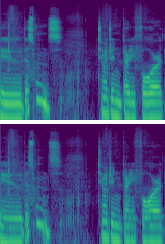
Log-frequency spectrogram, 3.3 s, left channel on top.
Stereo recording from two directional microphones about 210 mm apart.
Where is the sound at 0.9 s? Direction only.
30° right (ahead or behind).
